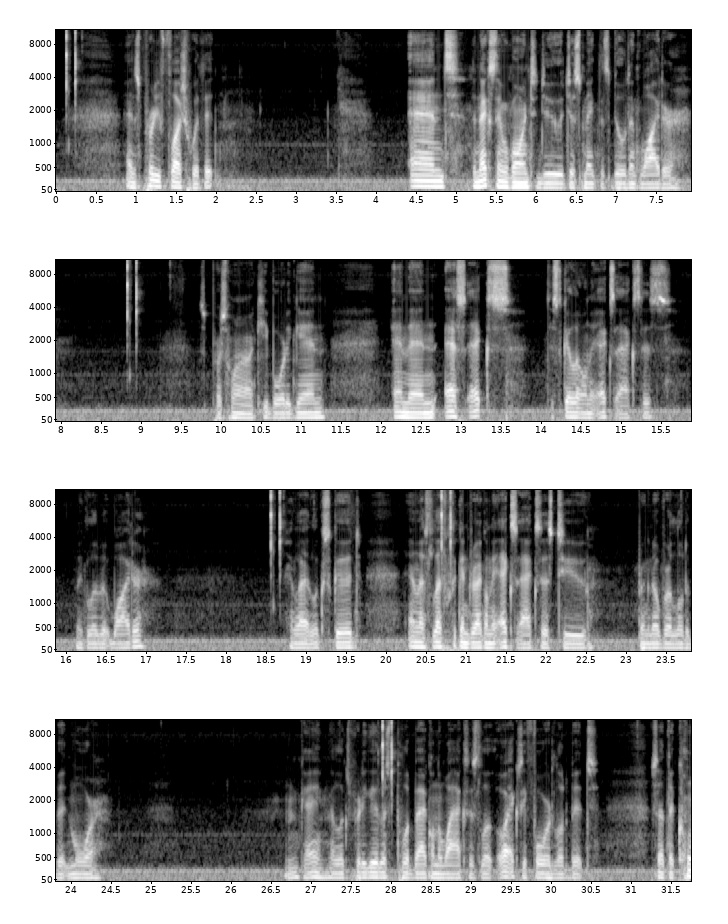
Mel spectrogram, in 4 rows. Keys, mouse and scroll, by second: 0.6 scroll, 3.9-4.8 middle drag, 4.8-5.2 scroll, 5.2-8.2 middle drag, 8.9-10.7 drag, 10.7 KP_1, 14.0 s, 20.7-23.8 drag, 24.6-27.6 middle drag, 27.9 click.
